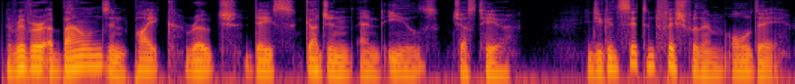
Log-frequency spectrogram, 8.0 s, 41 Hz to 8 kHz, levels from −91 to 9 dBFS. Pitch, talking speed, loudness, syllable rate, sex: 90 Hz, 165 wpm, -20 LUFS, 3.8 syllables/s, male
